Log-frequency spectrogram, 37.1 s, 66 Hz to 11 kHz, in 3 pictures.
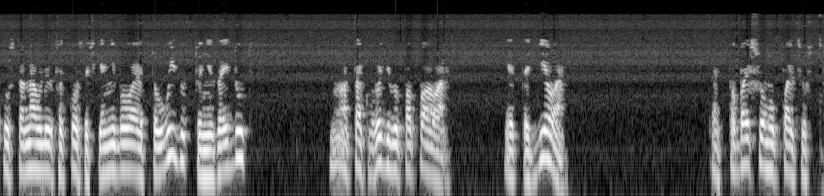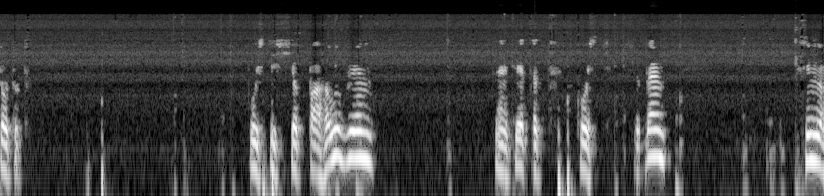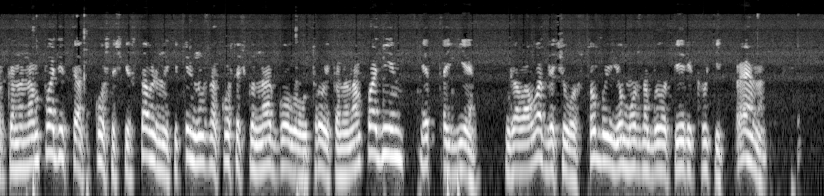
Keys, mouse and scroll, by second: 0.5 click, 0.8-12.4 middle drag, 0.8 scroll up 1, 13.7 g, 14.9 click, 15.8 click, 16.3 g, 17.3 click, 17.8-19.2 middle drag, 19.9 click, 20.8 g, 21.6 click, 22.6 scroll up 1, 22.7 middle click, 24.3 KP_7, 25.3 shift+scroll up 1, 25.4 shift+middle click, 29.2 KP_3, 31.4 e, 32.6 click, 35.5 middle click, 36.7-37.0 middle drag.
